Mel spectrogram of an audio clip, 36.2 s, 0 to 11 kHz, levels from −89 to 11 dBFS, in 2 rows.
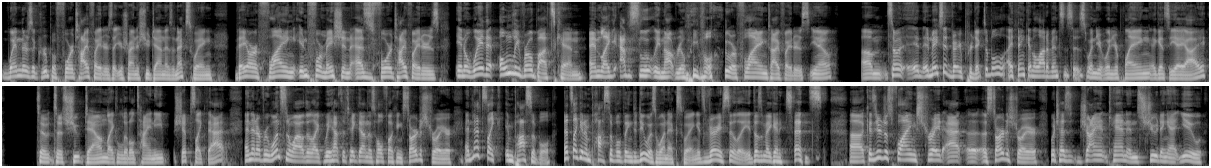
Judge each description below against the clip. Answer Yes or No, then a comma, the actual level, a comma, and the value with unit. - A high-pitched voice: No, medium, 145 Hz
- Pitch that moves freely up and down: Yes, wide, 6.0 semitones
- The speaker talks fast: Yes, fast, 230 wpm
